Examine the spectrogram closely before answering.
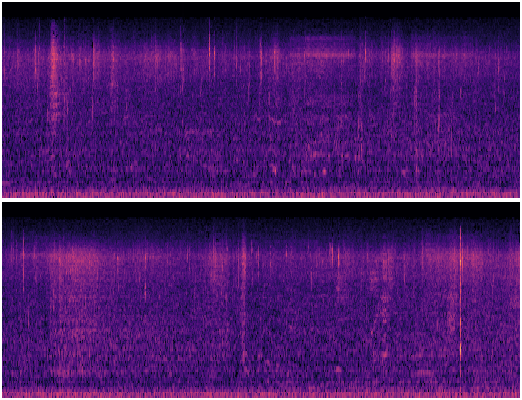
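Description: A baby monkey squeaks softly close by.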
